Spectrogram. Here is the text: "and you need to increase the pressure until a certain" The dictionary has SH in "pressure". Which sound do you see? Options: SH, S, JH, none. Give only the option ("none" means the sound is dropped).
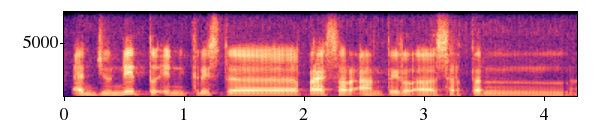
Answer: S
